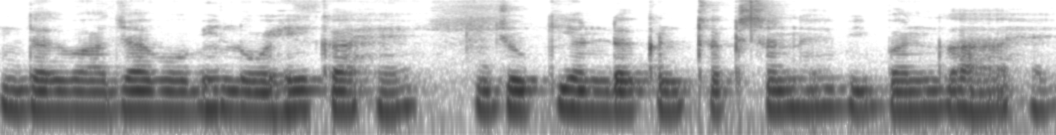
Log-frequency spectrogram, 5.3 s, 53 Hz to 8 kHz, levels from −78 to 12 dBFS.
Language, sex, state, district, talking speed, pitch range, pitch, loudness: Hindi, male, Uttar Pradesh, Jalaun, 160 wpm, 135-140 Hz, 140 Hz, -16 LUFS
